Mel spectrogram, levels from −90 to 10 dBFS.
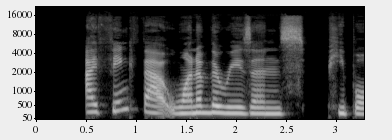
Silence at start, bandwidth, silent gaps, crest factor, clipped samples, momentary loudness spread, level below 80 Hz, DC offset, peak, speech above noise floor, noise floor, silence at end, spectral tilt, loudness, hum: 0.5 s; 16 kHz; none; 16 dB; under 0.1%; 10 LU; -70 dBFS; under 0.1%; -4 dBFS; 51 dB; -70 dBFS; 0 s; -4 dB/octave; -19 LUFS; none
